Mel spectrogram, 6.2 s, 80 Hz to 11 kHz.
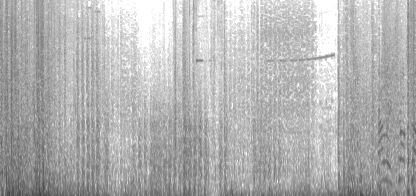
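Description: Enemy gunfire in Call of Duty Black Ops 6 comes as dense, loud, sustained automatic bursts that crackle and rattle almost without pause, with game sounds and effects layered in.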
